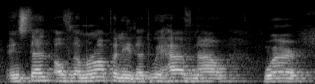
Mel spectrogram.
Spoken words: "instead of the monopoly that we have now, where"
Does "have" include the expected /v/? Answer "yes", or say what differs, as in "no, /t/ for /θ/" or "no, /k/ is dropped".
yes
